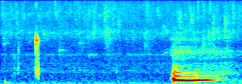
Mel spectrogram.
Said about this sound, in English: Just here, let me turn off the shower.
